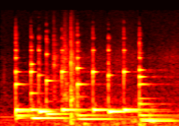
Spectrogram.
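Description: Mobile phone ringing with a marimba-style ringtone: a quick melody of struck notes starting about a fifth of a second in.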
